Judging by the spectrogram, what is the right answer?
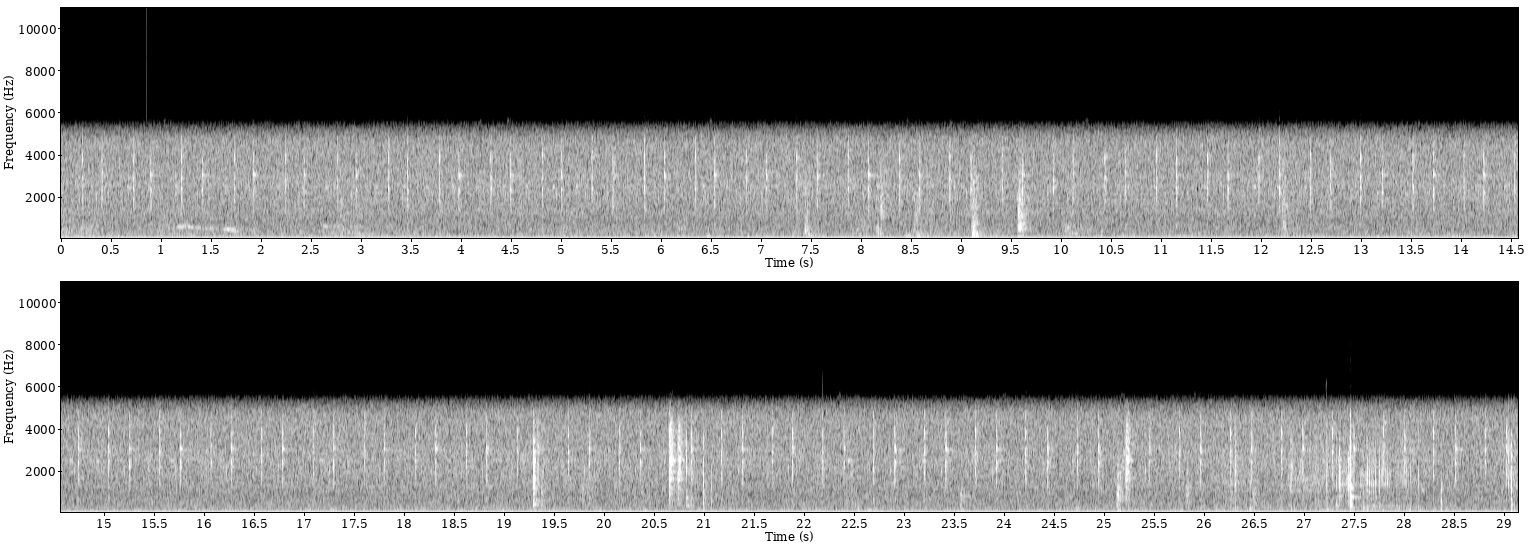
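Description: Uncased Seth Thomas clock movement running, its balance-wheel escapement ticking steadily. A few sharper clicks stand out here and there, the loudest near the end.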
